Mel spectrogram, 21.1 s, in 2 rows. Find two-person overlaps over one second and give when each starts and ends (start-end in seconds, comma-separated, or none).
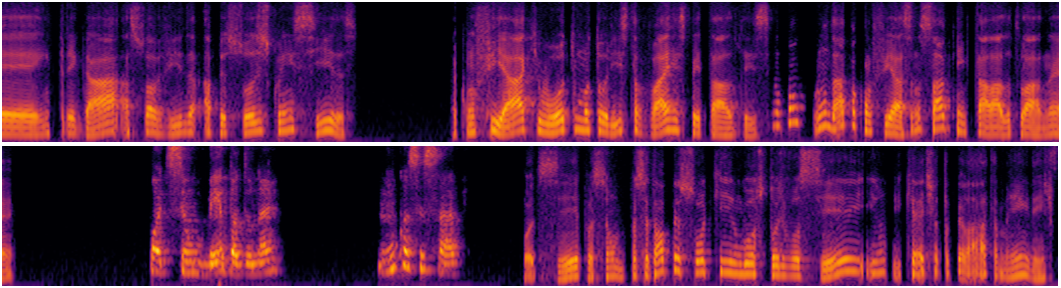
none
